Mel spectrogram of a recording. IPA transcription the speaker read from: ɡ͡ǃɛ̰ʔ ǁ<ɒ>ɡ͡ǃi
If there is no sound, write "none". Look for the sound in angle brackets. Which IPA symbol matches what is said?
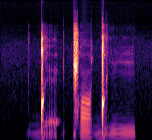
ɒ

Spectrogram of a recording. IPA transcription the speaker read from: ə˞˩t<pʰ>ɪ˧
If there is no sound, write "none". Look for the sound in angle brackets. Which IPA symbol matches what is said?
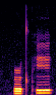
pʰ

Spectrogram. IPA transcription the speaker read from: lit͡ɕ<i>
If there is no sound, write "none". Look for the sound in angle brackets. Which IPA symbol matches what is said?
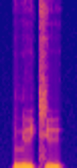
i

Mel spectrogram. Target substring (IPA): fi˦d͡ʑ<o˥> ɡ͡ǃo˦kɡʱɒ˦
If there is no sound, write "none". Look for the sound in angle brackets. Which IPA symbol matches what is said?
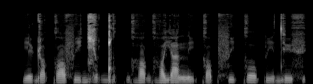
o˥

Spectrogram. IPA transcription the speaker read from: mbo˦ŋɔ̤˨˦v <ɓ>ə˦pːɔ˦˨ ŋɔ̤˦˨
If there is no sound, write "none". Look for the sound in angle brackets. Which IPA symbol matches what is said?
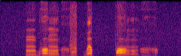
ɓ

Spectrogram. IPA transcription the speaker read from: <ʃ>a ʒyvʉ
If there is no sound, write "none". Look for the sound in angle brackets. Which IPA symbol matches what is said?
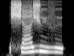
ʃ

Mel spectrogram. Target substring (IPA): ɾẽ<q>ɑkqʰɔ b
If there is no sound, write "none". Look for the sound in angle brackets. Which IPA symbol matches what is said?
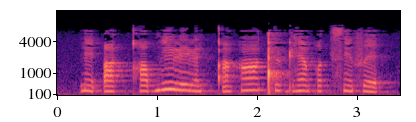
ʔ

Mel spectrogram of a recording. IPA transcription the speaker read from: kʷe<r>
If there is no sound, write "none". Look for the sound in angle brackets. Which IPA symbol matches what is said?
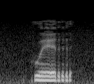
r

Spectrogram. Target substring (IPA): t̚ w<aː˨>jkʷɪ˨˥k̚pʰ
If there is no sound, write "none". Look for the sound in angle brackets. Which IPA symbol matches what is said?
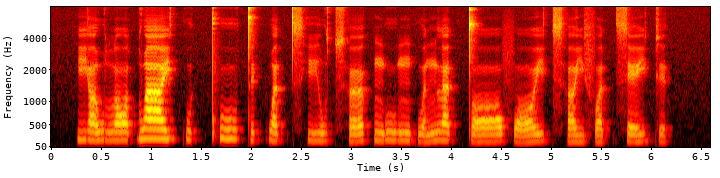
aː˧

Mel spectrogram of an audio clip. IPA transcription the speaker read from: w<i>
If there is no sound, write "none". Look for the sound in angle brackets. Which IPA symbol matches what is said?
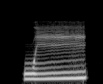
iː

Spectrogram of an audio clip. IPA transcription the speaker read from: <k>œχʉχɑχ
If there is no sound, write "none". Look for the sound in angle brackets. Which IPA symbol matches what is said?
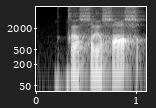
k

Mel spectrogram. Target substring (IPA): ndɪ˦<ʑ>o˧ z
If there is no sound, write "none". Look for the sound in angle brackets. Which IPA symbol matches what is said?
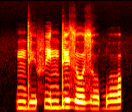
z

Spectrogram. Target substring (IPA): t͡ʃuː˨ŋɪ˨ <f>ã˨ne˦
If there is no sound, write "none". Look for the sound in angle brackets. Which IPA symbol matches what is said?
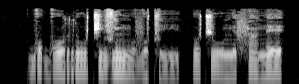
f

